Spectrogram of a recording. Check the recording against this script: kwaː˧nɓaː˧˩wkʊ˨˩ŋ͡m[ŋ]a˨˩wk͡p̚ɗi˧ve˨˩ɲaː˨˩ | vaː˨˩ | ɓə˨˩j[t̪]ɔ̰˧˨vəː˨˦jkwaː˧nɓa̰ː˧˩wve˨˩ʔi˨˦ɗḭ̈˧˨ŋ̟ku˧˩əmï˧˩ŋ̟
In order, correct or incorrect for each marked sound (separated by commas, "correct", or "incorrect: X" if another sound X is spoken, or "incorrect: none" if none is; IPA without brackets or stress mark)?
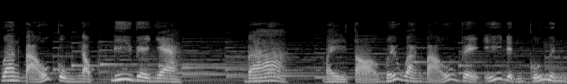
correct, correct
